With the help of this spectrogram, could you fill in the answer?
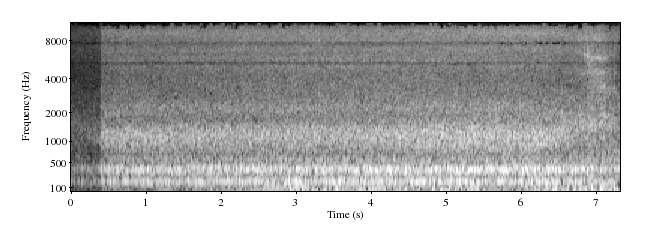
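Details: Queenless Western honey bee colony: a loud, dense, continuous droning hum with layered low tones, holding steady throughout after a brief quiet start.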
